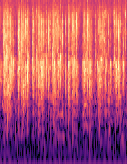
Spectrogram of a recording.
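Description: Audience applause at an NJ Transit graduation ceremony for new engineer trainees: a steady, dense clatter of many hands clapping that holds for a few seconds with no voices over it.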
